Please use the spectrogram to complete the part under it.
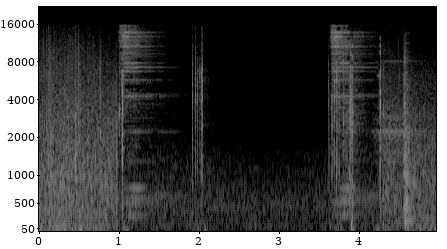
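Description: Short electronic menu chimes sound.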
